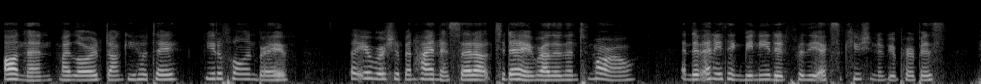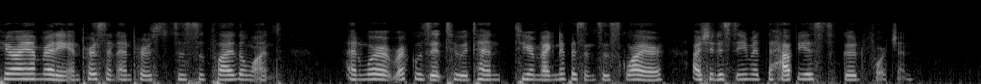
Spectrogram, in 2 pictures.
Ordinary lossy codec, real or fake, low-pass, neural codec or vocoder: AAC, 32 kbps; real; 7.2 kHz; none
